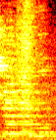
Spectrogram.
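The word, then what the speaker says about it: つ: ছা মনে রাখার জন্য ছাতা বাট বর্ণটা হচ্ছে সা ক্লিয়ার মনে রাখার জন্য ছাতা বা হচ্ছে বর্ণটা হচ্ছে সা বর্ণ তাহলে সায়ে কি সা শি সু সে সো একই জিনিস আকার বসায় দিলে হয়ে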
